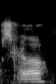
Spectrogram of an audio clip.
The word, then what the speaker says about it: Pescrilo: You can find me on Twitter at Paul Pescrillo. My last name is spelled P-E-S-C-R-I-L-O.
